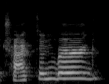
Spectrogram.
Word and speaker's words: Trachtenberg: Trachtenberg.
